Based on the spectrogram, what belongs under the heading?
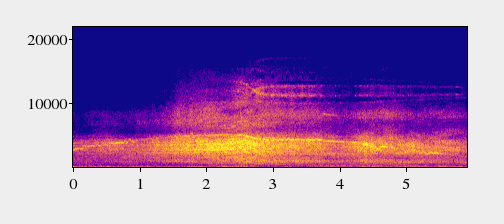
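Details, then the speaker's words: Arrma Limitless RC car on 4S passing at about 75 mph after the noise blamed on the center dog bones: high electric whine swells and fades as it rushes past, clean and even with no rattle or clunk; runs smooth. "She sounds smooth as far as I can hear, y'all. Still at 75. But she hitting nice, man. Nice and smooth."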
